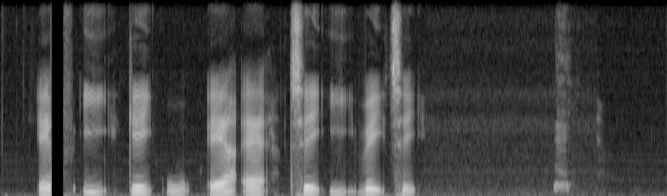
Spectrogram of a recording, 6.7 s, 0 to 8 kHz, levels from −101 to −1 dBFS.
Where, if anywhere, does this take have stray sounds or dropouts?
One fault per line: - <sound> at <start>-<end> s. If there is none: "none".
- dropout at 0.5-0.6 s
- bark at 5.5-5.8 s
